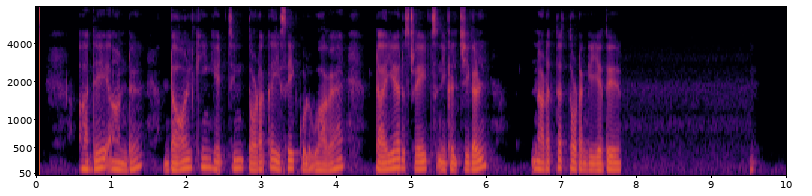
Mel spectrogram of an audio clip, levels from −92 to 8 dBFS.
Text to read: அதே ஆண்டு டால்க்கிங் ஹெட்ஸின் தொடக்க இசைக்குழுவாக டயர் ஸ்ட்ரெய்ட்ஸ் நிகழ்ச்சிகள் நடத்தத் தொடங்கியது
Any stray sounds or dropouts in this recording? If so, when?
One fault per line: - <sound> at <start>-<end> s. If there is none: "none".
none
